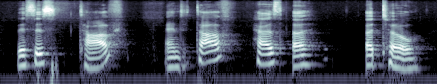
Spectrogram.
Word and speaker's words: Tav: But today we just say t, Tav, like in Shabbat.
